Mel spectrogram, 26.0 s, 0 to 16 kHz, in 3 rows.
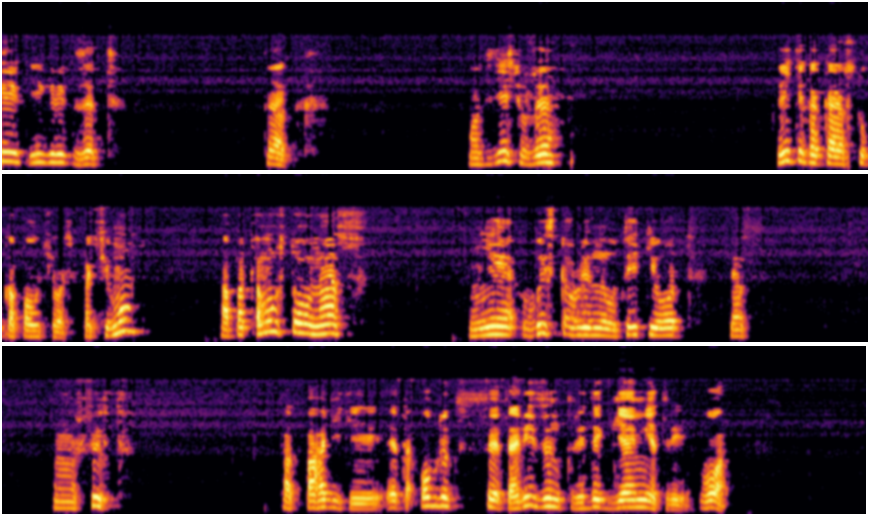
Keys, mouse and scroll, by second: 0.2 click, 5.6 space, 8.5 space, 10.0 KP_3, 11.9 click, 13.4 shift+middle click, 21.4-23.6 drag.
